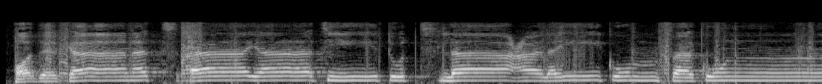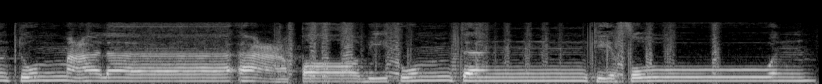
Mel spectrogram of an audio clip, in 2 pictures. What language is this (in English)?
Arabic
